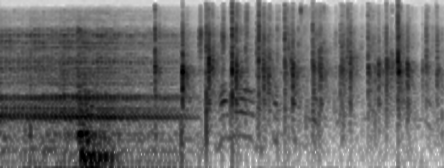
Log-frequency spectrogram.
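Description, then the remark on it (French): A sustained, steady tone gives way to a cinema audience bursting into applause at the first images on the big screen, before the film, as cinemas reopen; many hands clapping in a dense, uneven patter that carries on to the end. “Voilà, des applaudissements pour exprimer la joie de retrouver les salles obscures.”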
